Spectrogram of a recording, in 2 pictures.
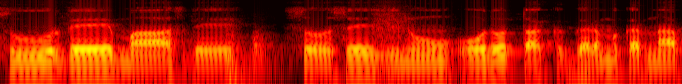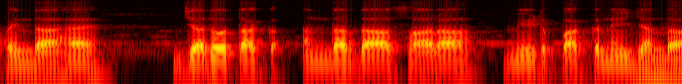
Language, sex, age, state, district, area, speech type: Punjabi, male, 45-60, Punjab, Firozpur, rural, read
